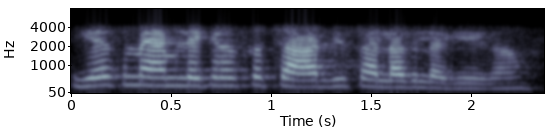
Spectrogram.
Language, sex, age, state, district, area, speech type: Hindi, female, 18-30, Madhya Pradesh, Hoshangabad, rural, conversation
